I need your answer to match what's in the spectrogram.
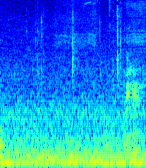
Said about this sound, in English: All right, let's do a little sippy.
